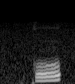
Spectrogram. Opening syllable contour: rising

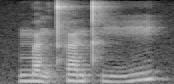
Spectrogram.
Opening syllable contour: low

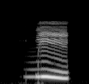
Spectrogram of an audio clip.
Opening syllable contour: falling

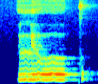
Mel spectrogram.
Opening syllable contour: high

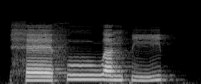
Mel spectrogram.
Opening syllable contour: low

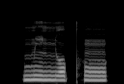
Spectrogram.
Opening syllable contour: low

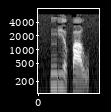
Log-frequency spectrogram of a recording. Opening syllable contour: falling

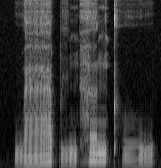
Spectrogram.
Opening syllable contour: rising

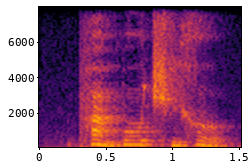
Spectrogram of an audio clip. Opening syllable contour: falling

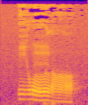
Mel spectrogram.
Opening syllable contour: high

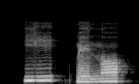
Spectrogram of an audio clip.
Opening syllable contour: high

